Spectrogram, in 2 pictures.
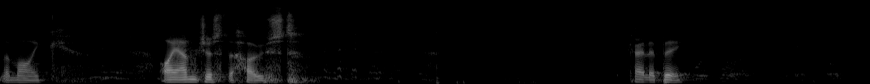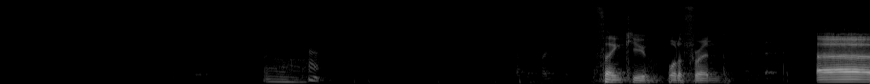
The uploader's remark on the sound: This is our second live recording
